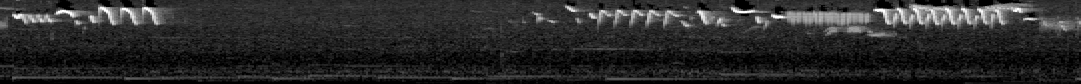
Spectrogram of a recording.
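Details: In Morocco, a Eurasian wren delivers high-pitched, fast rattling trills in two loud phrases, the second longer with buzzy sections and sharp chips, while gentle low instrumental music plays underneath.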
